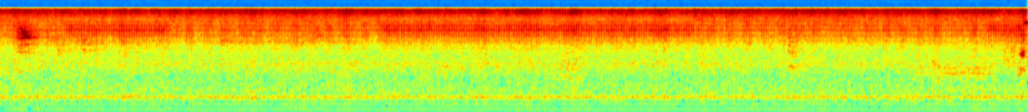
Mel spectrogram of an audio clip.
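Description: Steady electrical mains hum with a faint hiss underneath, the room tone of the microphone and recording system, unchanging throughout.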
